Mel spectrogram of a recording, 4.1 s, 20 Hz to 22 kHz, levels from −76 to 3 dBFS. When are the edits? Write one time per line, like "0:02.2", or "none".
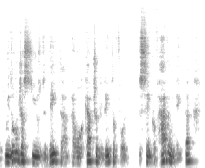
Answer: none

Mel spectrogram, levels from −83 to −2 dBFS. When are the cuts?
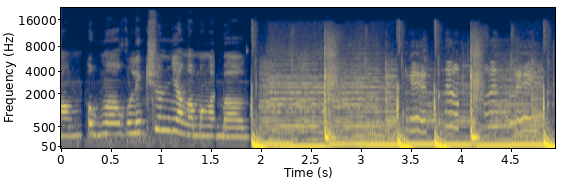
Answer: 0:01.8

